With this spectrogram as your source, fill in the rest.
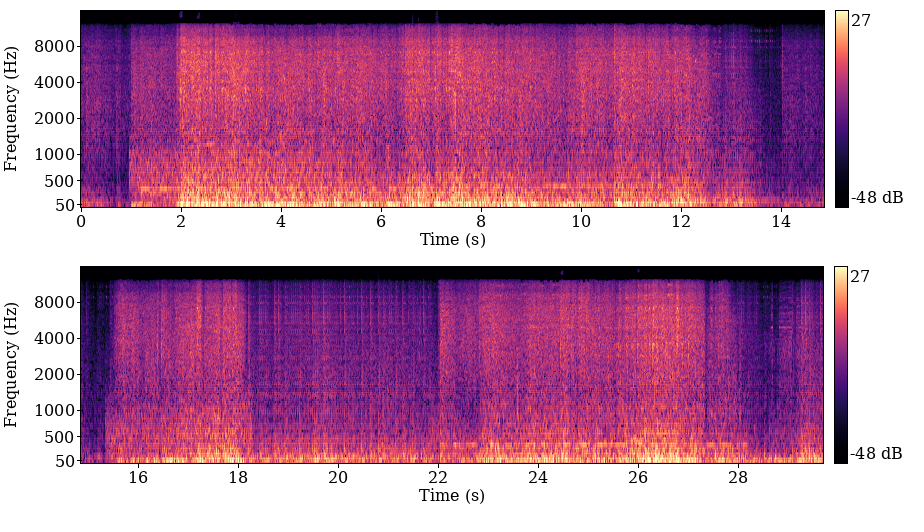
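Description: Heavy machine guns and cannons fire in rapid bursts.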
